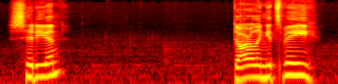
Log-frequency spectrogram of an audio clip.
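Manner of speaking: very high calling voice. Voicing a lost wife calling to her husband from the mist: wife's voice calling out. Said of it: "your wife's voice calls out".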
